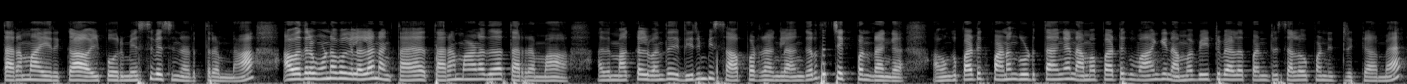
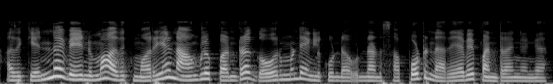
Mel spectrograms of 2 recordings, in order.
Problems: none marked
